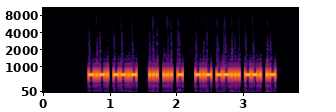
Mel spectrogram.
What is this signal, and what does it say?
Morse code, heard as a keyed tone, about 46 wpm, 700 Hz. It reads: CQ SST K7GA
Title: K1USN SST QSO Practice - 45wpm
